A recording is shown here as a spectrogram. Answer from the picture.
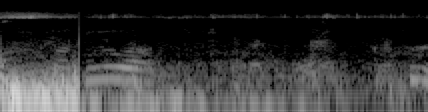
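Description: Voices outdoors over a loud low rumble of wind on the microphone, cut off abruptly less than half a second in. Then a brief faint voice and quiet with a few small clicks.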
